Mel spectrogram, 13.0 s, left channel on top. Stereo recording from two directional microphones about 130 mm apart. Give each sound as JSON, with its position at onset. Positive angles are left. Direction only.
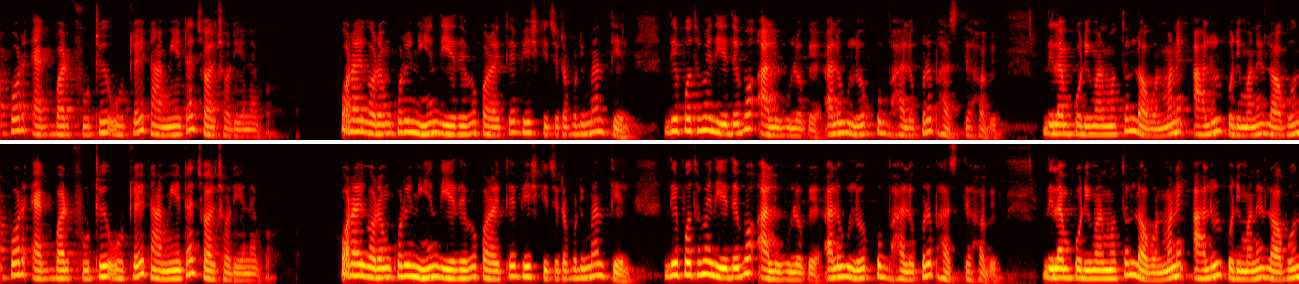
{"t": 0.1, "sound": "a woman's voice", "side_deg": -40}
{"t": 3.3, "sound": "speech", "side_deg": -40}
